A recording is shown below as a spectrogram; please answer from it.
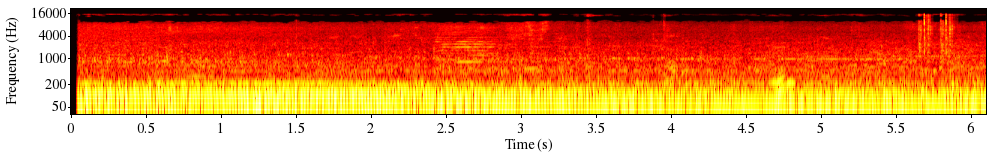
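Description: Steady low rumble of an idling car engine over general street noise and faint voices. A brief high tone sounds about two and a half seconds in.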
